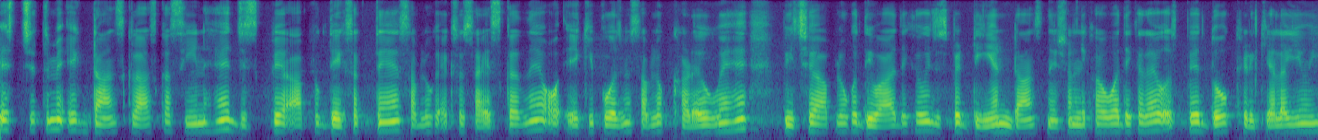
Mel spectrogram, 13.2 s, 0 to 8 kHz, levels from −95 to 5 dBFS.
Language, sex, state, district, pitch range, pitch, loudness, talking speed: Hindi, male, Uttar Pradesh, Lucknow, 115-135 Hz, 125 Hz, -17 LUFS, 255 wpm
